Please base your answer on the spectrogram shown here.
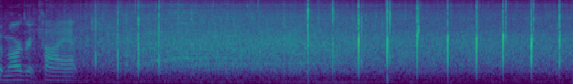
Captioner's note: audience applauds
